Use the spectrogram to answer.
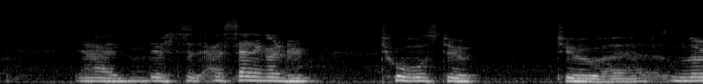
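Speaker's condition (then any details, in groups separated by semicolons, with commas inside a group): Cerebral palsy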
